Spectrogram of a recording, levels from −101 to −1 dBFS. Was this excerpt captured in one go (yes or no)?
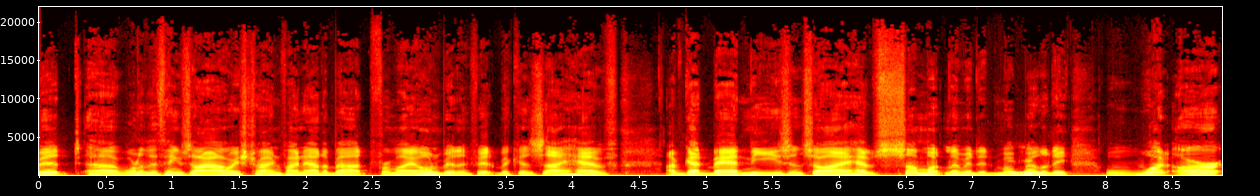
yes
